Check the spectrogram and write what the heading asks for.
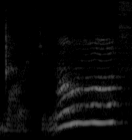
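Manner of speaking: normal talking voice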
